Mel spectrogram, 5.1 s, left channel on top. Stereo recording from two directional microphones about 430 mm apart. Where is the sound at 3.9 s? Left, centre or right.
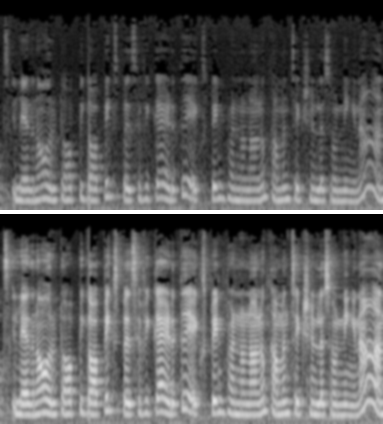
Centre.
